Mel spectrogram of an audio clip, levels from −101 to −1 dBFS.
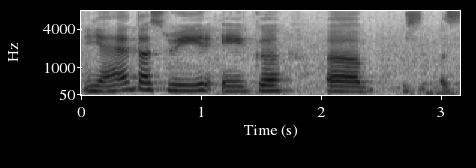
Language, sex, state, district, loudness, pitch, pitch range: Hindi, female, Haryana, Charkhi Dadri, -15 LUFS, 195 Hz, 175-215 Hz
